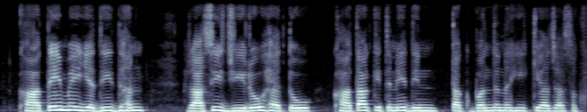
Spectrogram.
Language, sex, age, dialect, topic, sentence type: Hindi, female, 18-24, Garhwali, banking, question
